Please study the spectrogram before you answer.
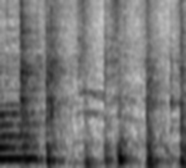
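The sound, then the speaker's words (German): A spatula scrapes chopped food down inside a chopper, making several short scraping knocks in quick, uneven succession, with a voice briefly underneath. “So, jetzt soll ich das mit dem Spachtel da oder Spatel, wie das Ding heißt hier, alles nach unten schieben. Ja, mach ich.”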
